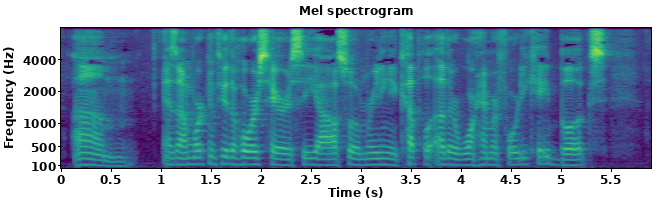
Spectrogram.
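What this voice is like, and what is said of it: Hoarse, strained voice. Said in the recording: “apologize for my voice. It might be a little bit off from previous episodes... I started losing my voice”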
